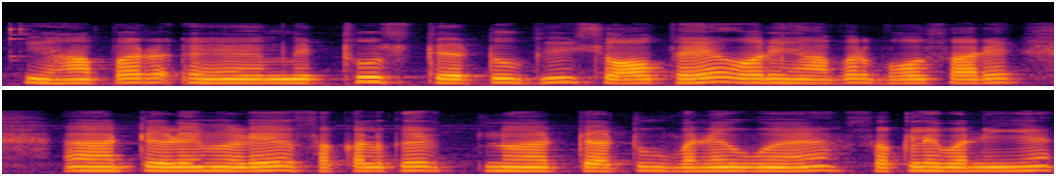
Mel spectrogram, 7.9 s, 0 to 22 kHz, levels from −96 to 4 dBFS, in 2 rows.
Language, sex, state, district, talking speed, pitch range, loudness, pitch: Hindi, female, Himachal Pradesh, Shimla, 160 wpm, 170-185 Hz, -17 LUFS, 175 Hz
